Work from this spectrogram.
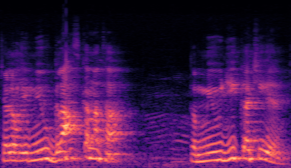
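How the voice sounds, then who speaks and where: A man's voice: high voice, normal speed. A man teaching physics in a classroom, coaxing students with repeated questions. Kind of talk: classroom lecture. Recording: echoey room, dull lo-fi sound.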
